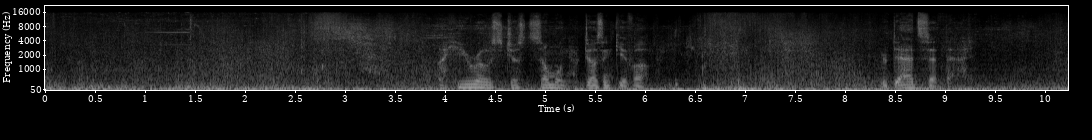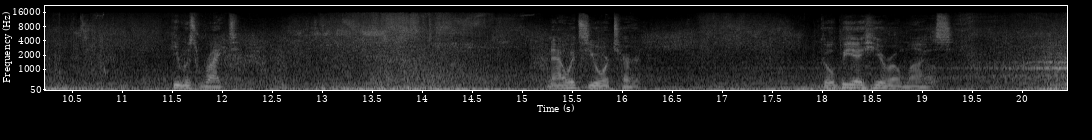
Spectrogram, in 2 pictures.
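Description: Electricity crackles and sizzles loudly.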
